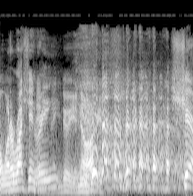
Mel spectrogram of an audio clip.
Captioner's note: laughter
